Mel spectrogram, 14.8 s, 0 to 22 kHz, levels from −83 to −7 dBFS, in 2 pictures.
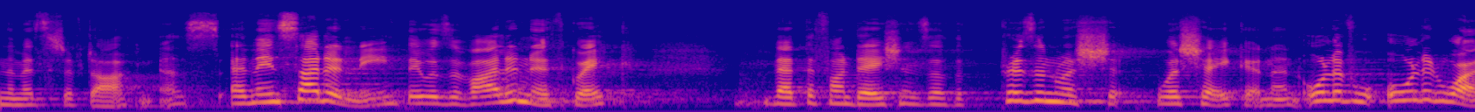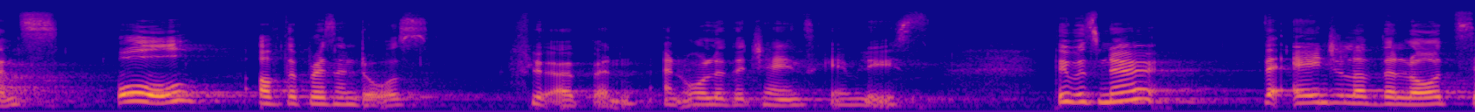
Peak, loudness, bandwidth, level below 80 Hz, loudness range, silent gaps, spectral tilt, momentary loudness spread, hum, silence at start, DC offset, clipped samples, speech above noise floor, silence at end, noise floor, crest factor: -12 dBFS; -33 LUFS; 16.5 kHz; -90 dBFS; 7 LU; none; -3 dB/octave; 14 LU; none; 0 s; under 0.1%; under 0.1%; 27 dB; 0 s; -61 dBFS; 22 dB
